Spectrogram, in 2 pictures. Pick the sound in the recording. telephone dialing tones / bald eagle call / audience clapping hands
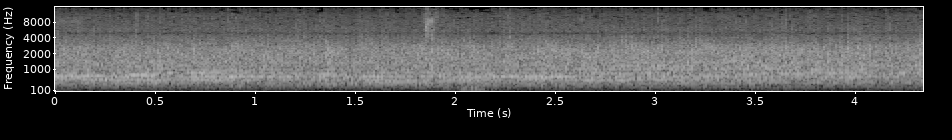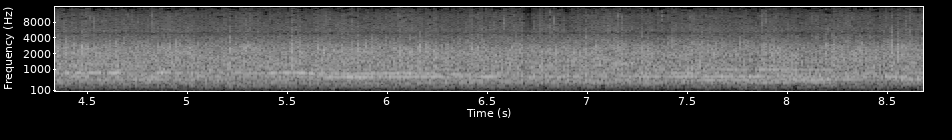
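audience clapping hands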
